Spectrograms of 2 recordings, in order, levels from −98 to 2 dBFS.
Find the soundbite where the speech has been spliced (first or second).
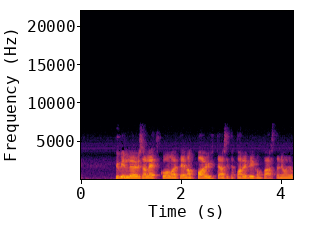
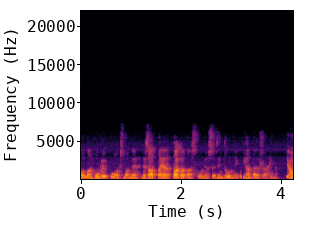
second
